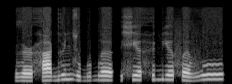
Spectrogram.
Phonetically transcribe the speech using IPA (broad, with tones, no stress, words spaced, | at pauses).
ðə˞˩ha˧ ɡʉ˥nzu˩bə˥bə˧ | xʲəː˧hʏ˥bʲəː˧fəː˩ vu˥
